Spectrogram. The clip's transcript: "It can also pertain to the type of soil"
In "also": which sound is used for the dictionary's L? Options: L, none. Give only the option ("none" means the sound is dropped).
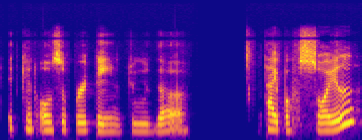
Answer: L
